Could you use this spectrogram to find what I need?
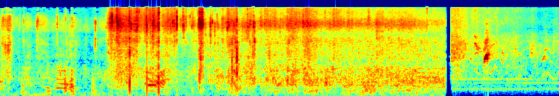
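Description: A dog splashes through shallow water.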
